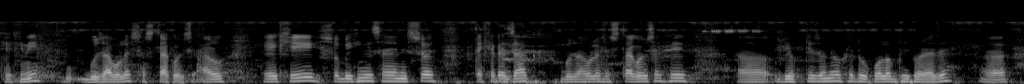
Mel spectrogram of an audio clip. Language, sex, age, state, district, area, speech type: Assamese, male, 30-45, Assam, Lakhimpur, rural, spontaneous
